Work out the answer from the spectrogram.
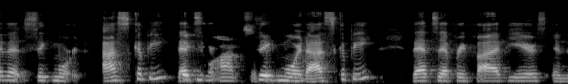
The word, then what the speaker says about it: sigmoidoscopy: do you say that sigmo oscopy that's Sig sigmoidoscopy that's every five years and then the virtual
